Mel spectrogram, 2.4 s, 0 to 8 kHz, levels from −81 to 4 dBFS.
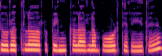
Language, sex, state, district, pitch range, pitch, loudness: Tamil, female, Tamil Nadu, Nilgiris, 215-230 Hz, 225 Hz, -15 LUFS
